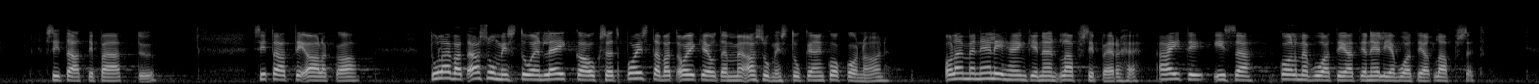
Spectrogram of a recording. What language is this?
Finnish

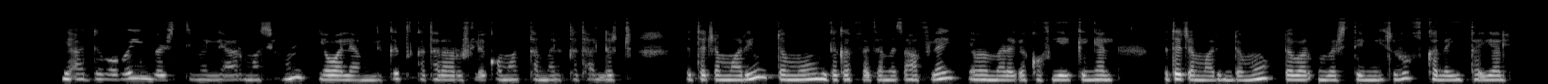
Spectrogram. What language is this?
Amharic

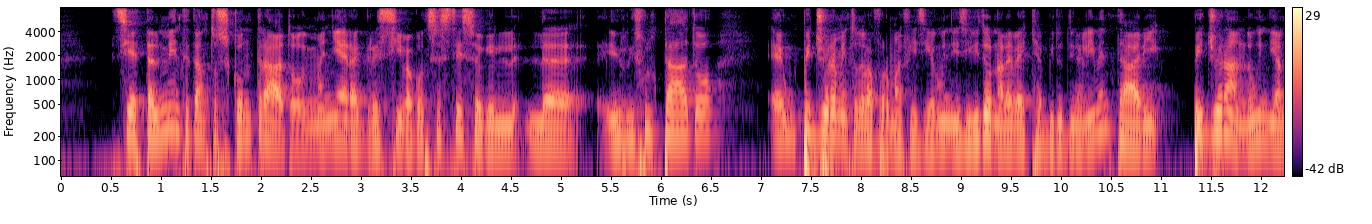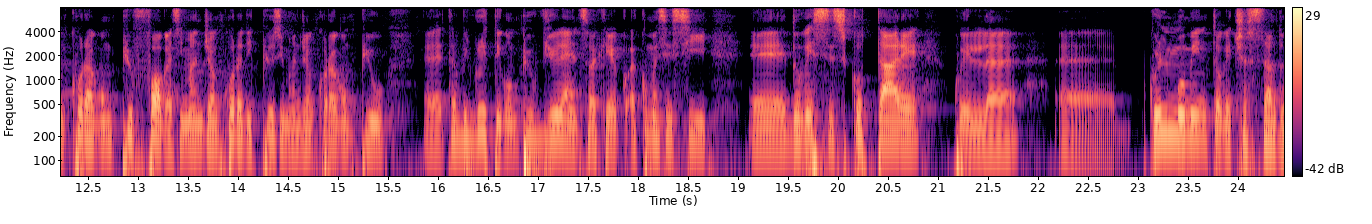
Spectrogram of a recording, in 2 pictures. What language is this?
Italian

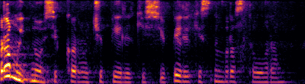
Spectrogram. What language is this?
Russian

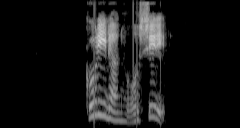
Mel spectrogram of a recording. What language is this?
Japanese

